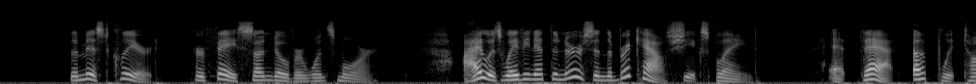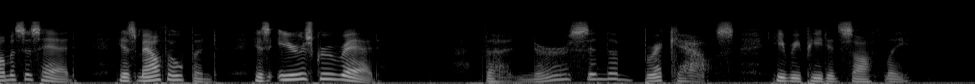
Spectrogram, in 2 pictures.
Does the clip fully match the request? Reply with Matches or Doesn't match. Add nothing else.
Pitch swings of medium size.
Doesn't match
